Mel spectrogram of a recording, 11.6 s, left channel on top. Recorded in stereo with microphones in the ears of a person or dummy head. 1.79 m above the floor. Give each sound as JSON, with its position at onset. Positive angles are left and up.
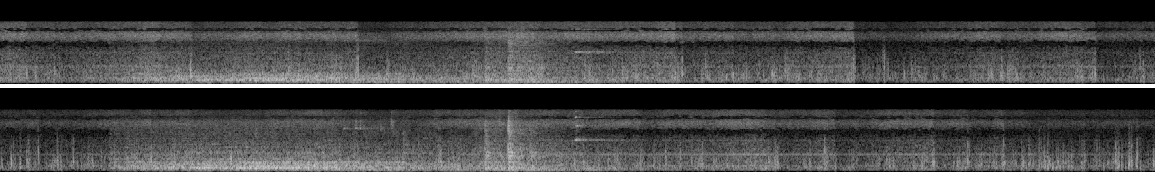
{"t": 1.1, "sound": "a sliding door", "side_deg": -65, "distance_m": 1.2}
